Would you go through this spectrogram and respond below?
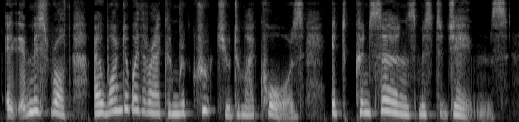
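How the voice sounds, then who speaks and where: A woman reading an audiobook, voicing an earnest, fussy gentleman who speaks formally and insistently in roundabout sentences. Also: on the high side, sing-song, normal speed, gravelly, breathy edge, no echo, clean studio sound, voice pushed up, full character voice. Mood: earnest, confiding. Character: earnest, fussy, gossiping gentleman, gravely indignant. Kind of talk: audiobook character dialogue.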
